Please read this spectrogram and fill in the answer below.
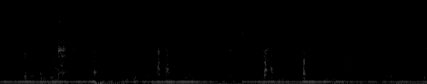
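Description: Near silence: a low steady hum with faint, irregular small ticks from a fine paintbrush and a small plastic model part being handled.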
